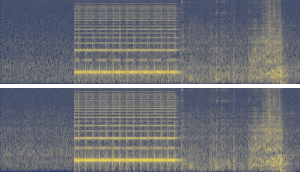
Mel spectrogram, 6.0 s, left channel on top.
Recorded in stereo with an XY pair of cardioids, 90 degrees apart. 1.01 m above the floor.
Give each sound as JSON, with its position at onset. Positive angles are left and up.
{"t": 1.5, "sound": "an alarm", "azimuth_deg": -50, "distance_m": 4.0}
{"t": 3.6, "sound": "a zipper", "azimuth_deg": -20, "distance_m": 2.0}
